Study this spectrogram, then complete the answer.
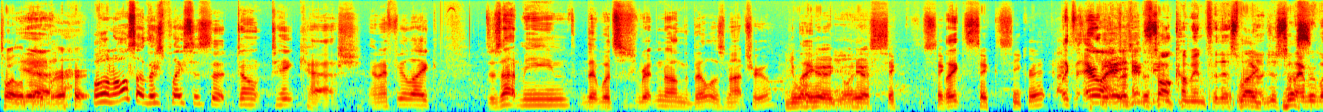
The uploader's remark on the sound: Live from New West Summit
